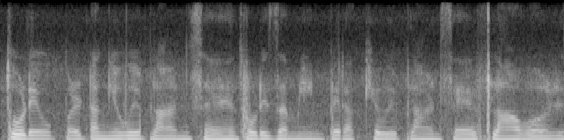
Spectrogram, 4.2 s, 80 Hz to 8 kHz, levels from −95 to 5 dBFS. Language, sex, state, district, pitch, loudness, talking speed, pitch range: Hindi, female, Maharashtra, Mumbai Suburban, 175 Hz, -19 LUFS, 210 wpm, 170-195 Hz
